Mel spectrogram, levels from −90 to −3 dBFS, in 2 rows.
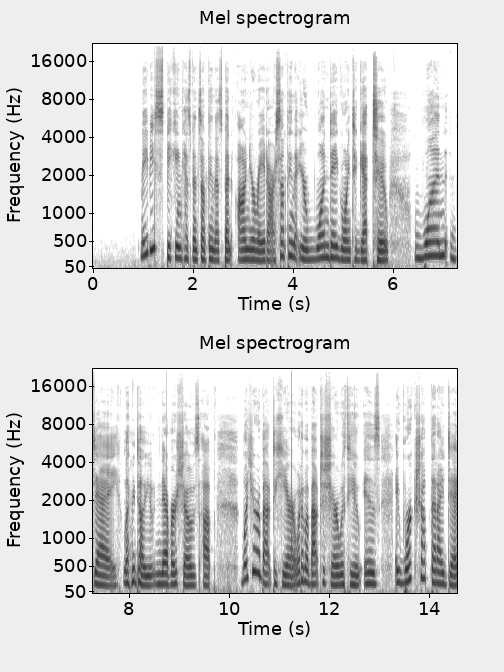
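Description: A speech recording with overlapping chunks. Short clicks or stutters recur every 2.5 seconds: at 1.22, 3.73, 6.24, 8.74, 11.25 and 13.76 s. Each chunk began before the previous ended. About 7 ms of audio therefore plays twice at every join.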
